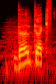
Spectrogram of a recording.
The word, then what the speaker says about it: Dan Trachtenberg: Dan Trachtenberg.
